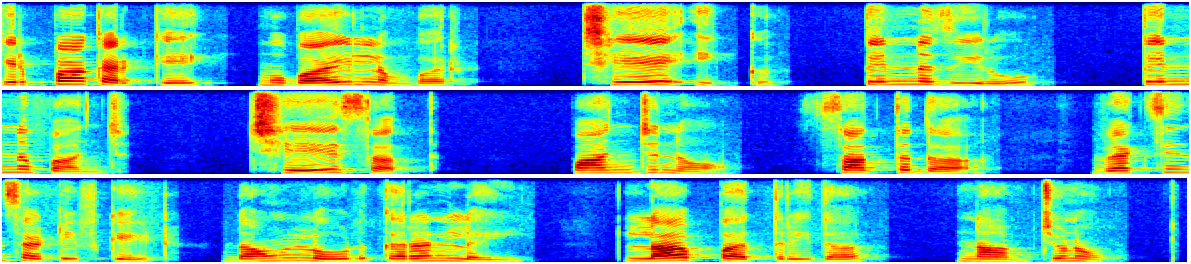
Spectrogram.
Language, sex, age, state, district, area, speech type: Punjabi, female, 45-60, Punjab, Fatehgarh Sahib, rural, read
